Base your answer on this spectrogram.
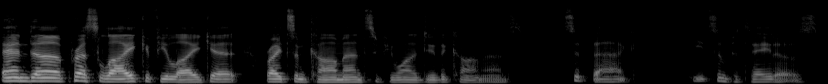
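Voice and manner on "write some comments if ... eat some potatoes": very soft, low murmur; hushed sign-off. Real, not acted. Host winding down the show to viewers, in a hushed murmur. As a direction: sink down to a quiet, low close.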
